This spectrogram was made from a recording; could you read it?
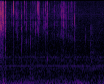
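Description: Crisp crunching and chewing of dried seaweed, with a sharp bite at the start followed by irregular crackly chews, no talking.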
